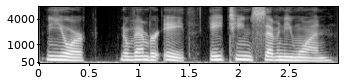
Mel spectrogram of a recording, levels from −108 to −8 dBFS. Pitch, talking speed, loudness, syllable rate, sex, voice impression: 170 Hz, 140 wpm, -16 LUFS, 5.5 syllables/s, female, feminine, adult-like, tensed, powerful, clear, fluent, intellectual, unique, lively, intense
